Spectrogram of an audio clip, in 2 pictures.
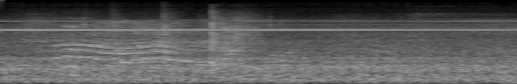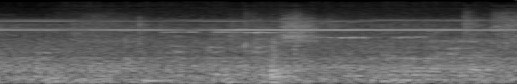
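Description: A New York City subway train rumbles along with a continuous dense roar, a faint high whine and occasional rattles and clanks, loud and close from inside the car.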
